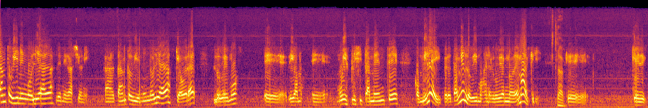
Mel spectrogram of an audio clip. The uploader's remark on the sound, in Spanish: Tuvimos una charla telefónica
